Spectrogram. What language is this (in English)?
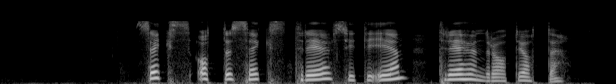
Norwegian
